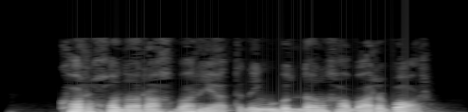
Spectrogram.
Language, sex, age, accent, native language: Uzbek, male, 18-24, Toshkent viloyati, Uzbek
